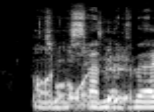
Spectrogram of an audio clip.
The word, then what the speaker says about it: Senedd: That's on Senedd there. You got the double D, so I'm really proud of you.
